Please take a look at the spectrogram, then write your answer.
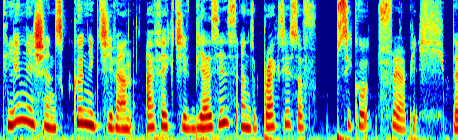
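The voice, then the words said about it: Half-English, half-French accent. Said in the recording (French): “T'as vu mon super accent moitié anglais, moitié français”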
